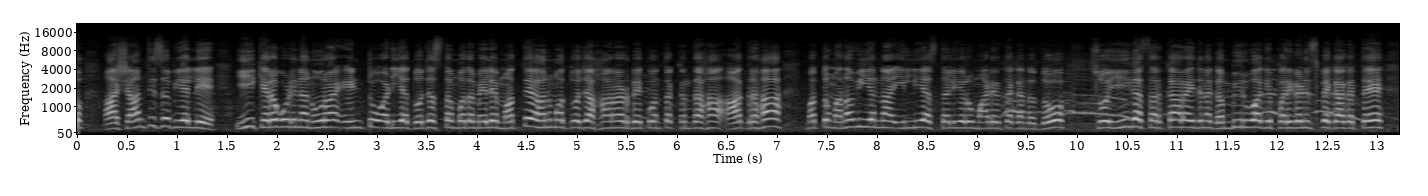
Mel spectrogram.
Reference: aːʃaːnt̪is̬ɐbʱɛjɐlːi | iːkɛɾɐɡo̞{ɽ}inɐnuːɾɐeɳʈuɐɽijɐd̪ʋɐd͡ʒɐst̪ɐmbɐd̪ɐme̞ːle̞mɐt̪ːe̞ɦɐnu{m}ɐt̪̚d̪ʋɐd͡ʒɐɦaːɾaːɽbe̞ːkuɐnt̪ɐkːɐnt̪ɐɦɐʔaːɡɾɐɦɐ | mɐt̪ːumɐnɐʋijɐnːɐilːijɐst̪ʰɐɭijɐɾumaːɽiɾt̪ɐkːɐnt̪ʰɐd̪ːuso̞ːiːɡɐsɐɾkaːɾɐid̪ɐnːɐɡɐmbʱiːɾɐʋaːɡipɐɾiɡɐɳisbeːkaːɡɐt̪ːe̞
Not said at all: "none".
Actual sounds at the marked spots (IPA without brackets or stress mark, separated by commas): ɽ, m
